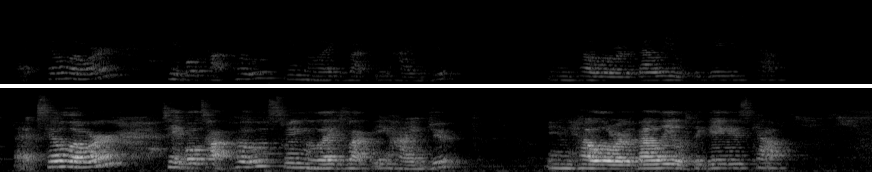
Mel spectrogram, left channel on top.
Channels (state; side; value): quieter; left; 25.7 dB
